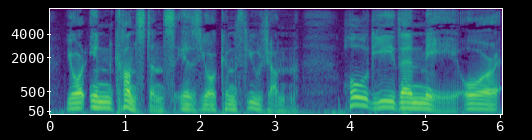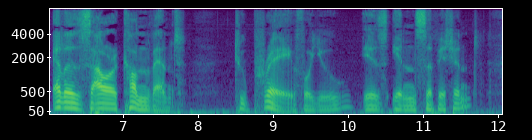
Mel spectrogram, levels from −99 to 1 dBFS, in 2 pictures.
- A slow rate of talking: Yes, slow, 90 wpm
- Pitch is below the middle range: Yes, low, 100 Hz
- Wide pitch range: Yes, wide, 5.8 semitones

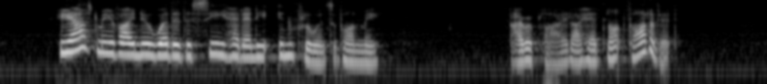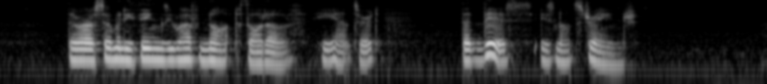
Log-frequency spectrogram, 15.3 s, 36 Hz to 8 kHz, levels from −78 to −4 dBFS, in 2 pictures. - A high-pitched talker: No, medium, 175 Hz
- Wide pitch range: Yes, wide, 6.4 semitones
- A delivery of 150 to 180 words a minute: Yes, average, 155 wpm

